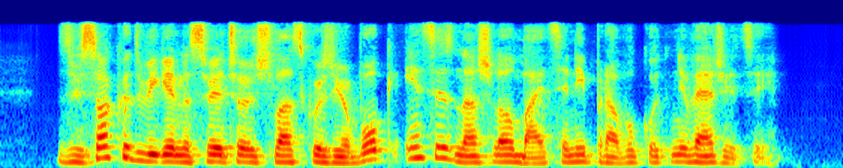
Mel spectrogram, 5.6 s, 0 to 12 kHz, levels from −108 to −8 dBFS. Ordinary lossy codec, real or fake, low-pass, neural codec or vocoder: none; fake; 7.2 kHz; codec, 16 kHz, 1 kbps, X-Codec, WavLM features, trained on Multilingual LibriSpeech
